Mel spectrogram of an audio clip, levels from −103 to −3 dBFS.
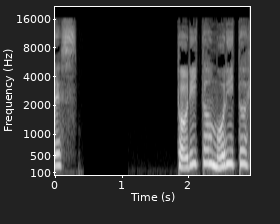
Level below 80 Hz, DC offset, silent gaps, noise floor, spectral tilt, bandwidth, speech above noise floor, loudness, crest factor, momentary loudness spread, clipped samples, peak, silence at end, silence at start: -74 dBFS; under 0.1%; 0.44-1.10 s; -86 dBFS; -3 dB/octave; 16 kHz; 65 dB; -21 LUFS; 18 dB; 12 LU; under 0.1%; -6 dBFS; 0 s; 0 s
